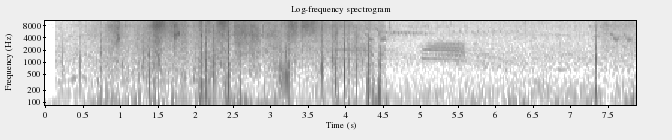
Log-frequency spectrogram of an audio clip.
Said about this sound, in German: In 2 Minuten sind wir am Luitpoldpark und stapfen durch den Schnee.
